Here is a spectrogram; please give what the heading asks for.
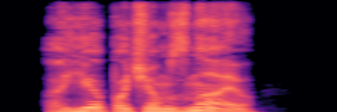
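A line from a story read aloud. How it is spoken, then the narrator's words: Trembling mutter. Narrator (Russian): дрожащим голосом пробормотал черновик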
